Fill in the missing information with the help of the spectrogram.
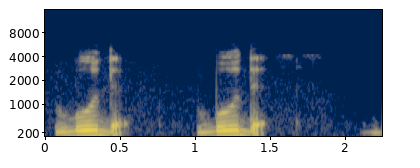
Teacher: কলকলা কিন্তু ঠোঁট খোলা রেখেই হবে, বুদো যেন হয়ে না যায়। বুদ, বুদ, এরকম একেবারে খুলে তারপর মধ্যম মধ্যম মানে আদায় করতে হবে।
